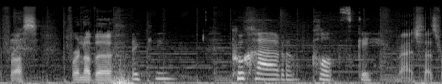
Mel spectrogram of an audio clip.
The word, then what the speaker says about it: Puchar Polski: You have to pronounce it for us. For another... Okay. Puchar Polski.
